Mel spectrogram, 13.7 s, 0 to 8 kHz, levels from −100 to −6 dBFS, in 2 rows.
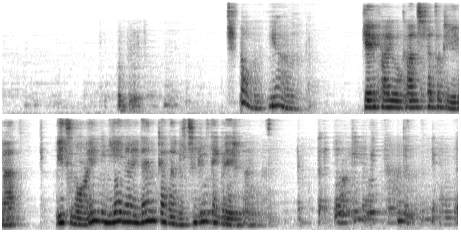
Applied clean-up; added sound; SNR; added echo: neural mask model DeepFilterNet 3.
